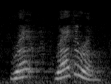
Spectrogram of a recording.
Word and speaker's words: Rotherham: Rotherham.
